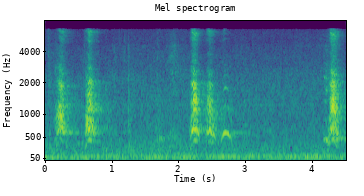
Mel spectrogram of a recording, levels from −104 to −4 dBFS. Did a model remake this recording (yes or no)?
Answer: no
